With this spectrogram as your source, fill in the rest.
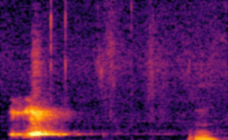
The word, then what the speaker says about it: Guilherme: My first name is Guilherme. How do you say it? Guilherme. Spell it out for me.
